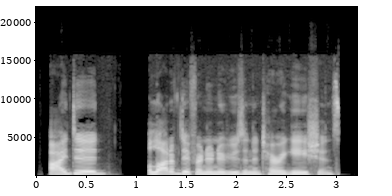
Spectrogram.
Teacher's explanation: The final d in the word did is held and not released. You can do this by only putting the tip of the tongue behind the upper teeth, but not releasing the air while pronouncing the sound. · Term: held T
